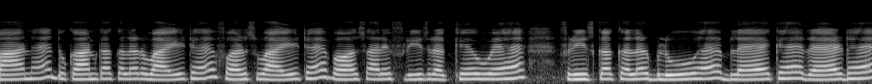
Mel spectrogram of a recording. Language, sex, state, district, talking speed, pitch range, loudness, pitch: Hindi, female, Odisha, Khordha, 170 wpm, 230-260 Hz, -14 LUFS, 245 Hz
